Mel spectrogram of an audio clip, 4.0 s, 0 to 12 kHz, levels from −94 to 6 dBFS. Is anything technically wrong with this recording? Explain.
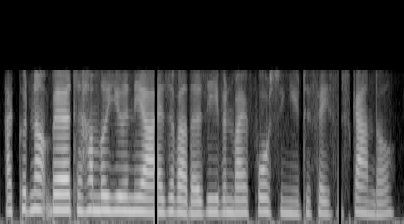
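Yes, the speech cuts out twice, from 1.54 to 1.58 s and from 3.38 to 3.42 s. That's packet loss filled with silence. Each 40 ms gap, which fits two lost 20 ms packets, got swapped for dead air, so the telephone-band G.711 audio stops abruptly with a hard edge at each side.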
